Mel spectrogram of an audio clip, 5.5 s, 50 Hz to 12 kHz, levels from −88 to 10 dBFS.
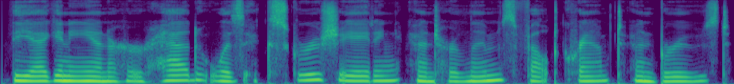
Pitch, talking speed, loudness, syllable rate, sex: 190 Hz, 150 wpm, -16 LUFS, 4.1 syllables/s, female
